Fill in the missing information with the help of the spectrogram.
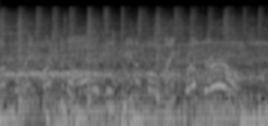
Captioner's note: crowd cheering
